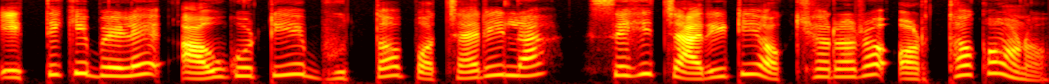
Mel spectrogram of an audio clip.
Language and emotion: Odia, neutral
